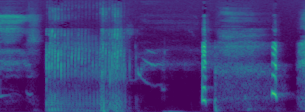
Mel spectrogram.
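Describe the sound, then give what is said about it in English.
A voice makes a blubbery raspberry sound with the lips, a buzzy mouth-fart noise lasting about a second, followed by a couple of sharper sputtering bursts and some breathy vocal noise. “A good, yeah, time, good for some fart noises.”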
